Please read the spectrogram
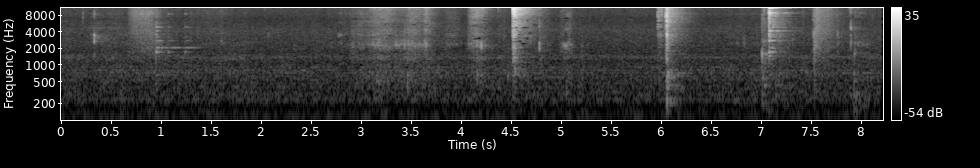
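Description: King crab leg shell being pried at with a metal utensil: a few sharp cracks and clicks of shell and metal, the loudest about four and a half seconds in.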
